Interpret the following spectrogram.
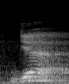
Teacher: Karena huruf jim itu tidak boleh hamas, tidak boleh ada nafas keluar, sifat hurufnya jahar. Jadi harus sempurna ja, nggak boleh ja.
